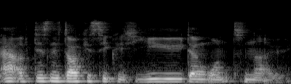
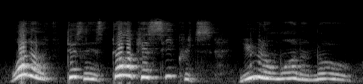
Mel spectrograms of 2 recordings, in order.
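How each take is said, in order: First: It is said in his normal voice. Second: It is said in a Mickey Mouse voice.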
